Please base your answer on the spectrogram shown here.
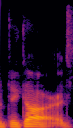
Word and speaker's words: Dugard: get one thing straight my last name is pronounced you know to guard you know we're just 1g but but it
